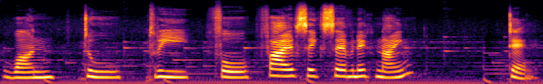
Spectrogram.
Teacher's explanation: when we count 1 2 3 4 5 6 7 8 9 10 the last number always has a falling tone well all numbers have a rising tone also in the list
